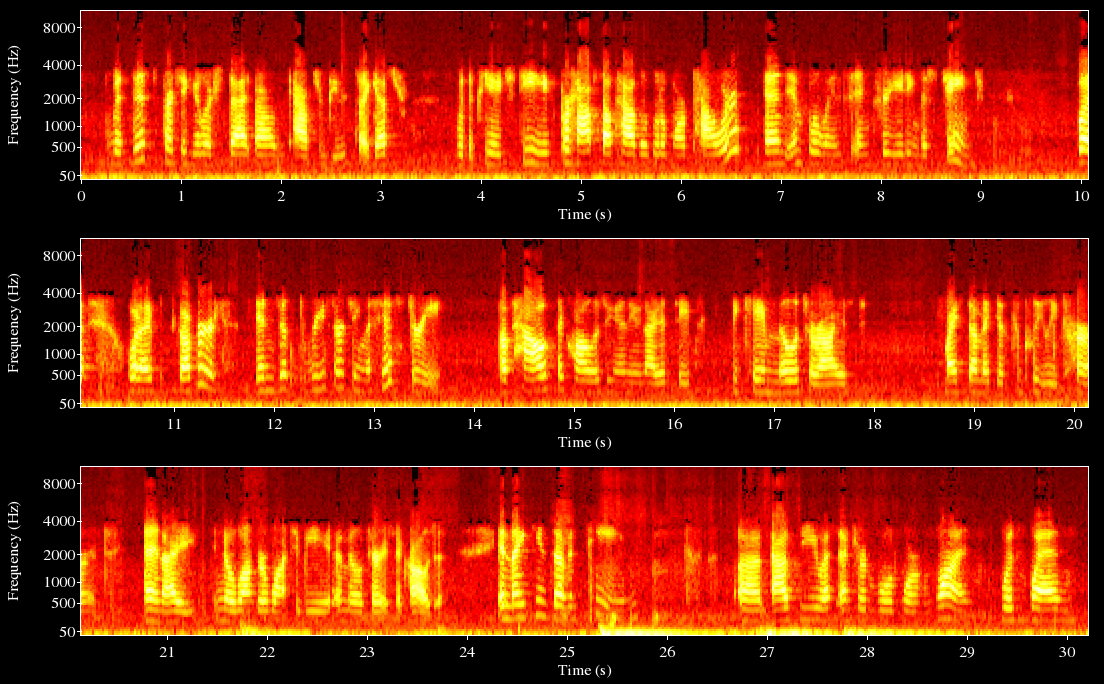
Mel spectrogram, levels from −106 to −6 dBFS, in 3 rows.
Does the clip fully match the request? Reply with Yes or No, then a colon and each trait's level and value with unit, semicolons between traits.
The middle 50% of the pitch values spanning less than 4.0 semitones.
Yes: average, 3.1 semitones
